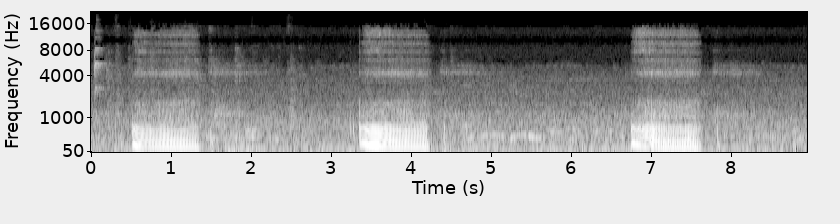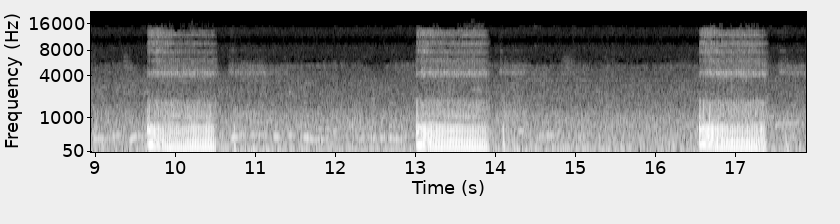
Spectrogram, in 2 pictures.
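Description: Loud, rattling snores on each breath, about six in eighteen seconds, roughly 19 a minute; a flat-faced dog snoring while asleep.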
